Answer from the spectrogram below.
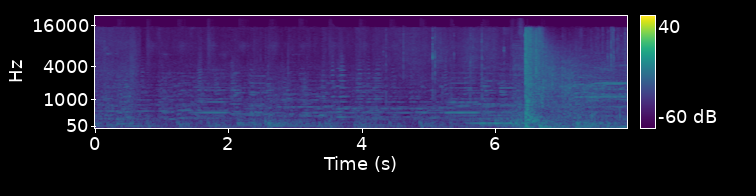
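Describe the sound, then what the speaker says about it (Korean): Gunfire from a film scene recreating An Jung-geun's 1909 assassination at Harbin station, a sharp loud shot bursting out near the end over a busy, rumbling background of crowd and scene noise. "안중근 의사가 중국에 있는 하얼빈 그 역사에서 1909년 10월 달에 저격을 했어요"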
